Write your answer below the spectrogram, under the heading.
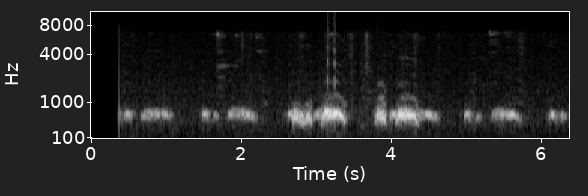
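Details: Four-month-old Malaysian-line spotted dove in chiêu gù chạy style. It gives soft low coos, swelling midway into louder, fuller notes, then easing back to gentle paired coos.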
